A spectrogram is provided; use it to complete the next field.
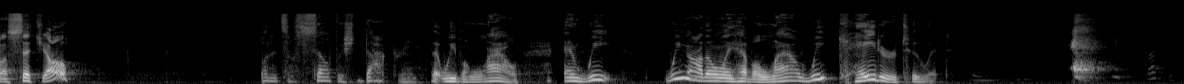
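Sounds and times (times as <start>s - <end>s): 
speech: 0.0s - 0.8s, 2.6s - 9.5s
sneeze: 10.7s - 11.3s.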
